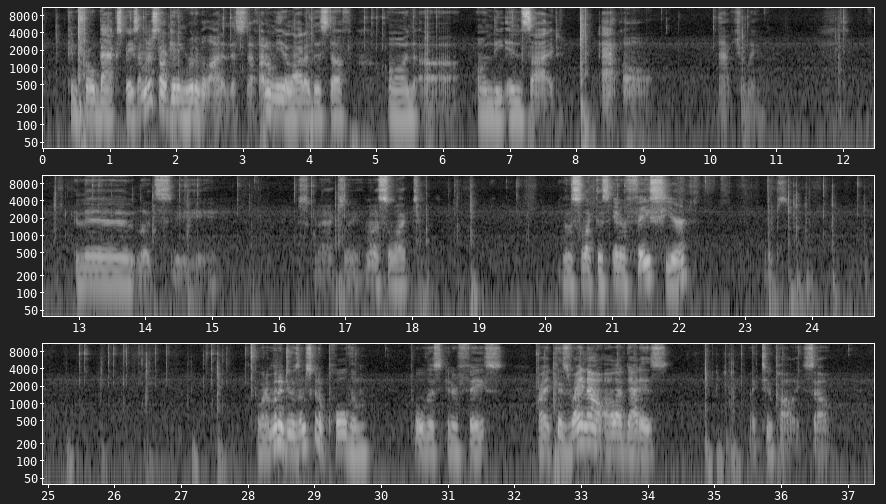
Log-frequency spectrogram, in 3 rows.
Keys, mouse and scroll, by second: 0.5 ctrl+BackSpace, 1.5 middle click, 1.9 F3, 2.7 click, 2.8 click, 3.9 ctrl+BackSpace, 4.8 click, 5.0 click, 5.5 middle click, 5.9-7.0 alt+middle drag, 8.0 ctrl+BackSpace, 10.0 click, 10.5-11.9 alt+middle drag, 13.2 click, 14.5 click, 14.7 alt+middle click, 16.2 click, 16.4 click, 17.0 alt+middle click, 18.0 F3, 18.6 alt+middle click, 20.3 click, 21.0 click, 23.7 ctrl+z, 24.1 alt+middle click, 25.5 ctrl+click, 25.9 middle click, 26.2 middle click, 26.6 alt+middle click, 27.3 ctrl+click, 27.6 alt+middle click, 29.6-32.3 drag, 32.7 alt+middle click, 33.5 middle click, 35.0 ctrl+z, 35.3 alt+middle click, 35.9 alt+middle click.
